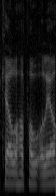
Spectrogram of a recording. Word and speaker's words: Kealohapauʻole: My name is Kealohapauʻole. Kealohapauʻole is spelled Kealoha, P-A-U, Okina, O-L-E.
